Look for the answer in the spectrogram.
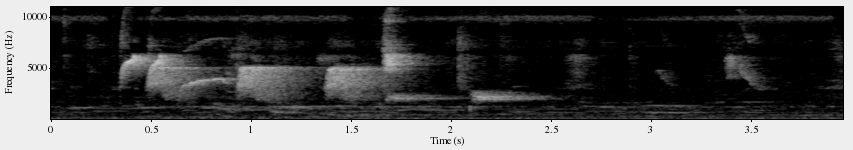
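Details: Javan myna giving a few clear, drawn-out high whistles, some sliding downward, with faint background noise.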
